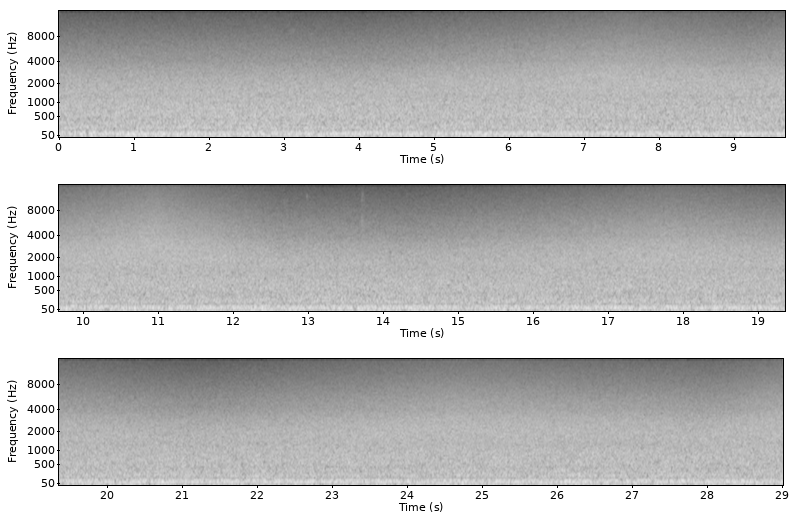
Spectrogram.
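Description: Steady rushing, surf-like noise with a deep rumble underneath, swelling brighter about eleven seconds in and again near the end: a stage show's storm soundscape played over the theatre's sound system.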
